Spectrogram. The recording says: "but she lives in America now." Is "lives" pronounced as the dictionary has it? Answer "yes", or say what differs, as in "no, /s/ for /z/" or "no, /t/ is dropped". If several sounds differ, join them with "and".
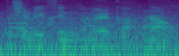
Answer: no, /z/ is dropped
